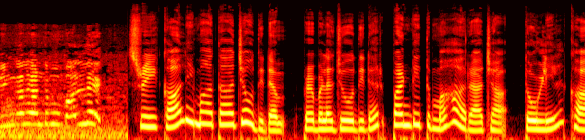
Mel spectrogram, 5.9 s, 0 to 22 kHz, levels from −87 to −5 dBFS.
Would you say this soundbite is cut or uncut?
cut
